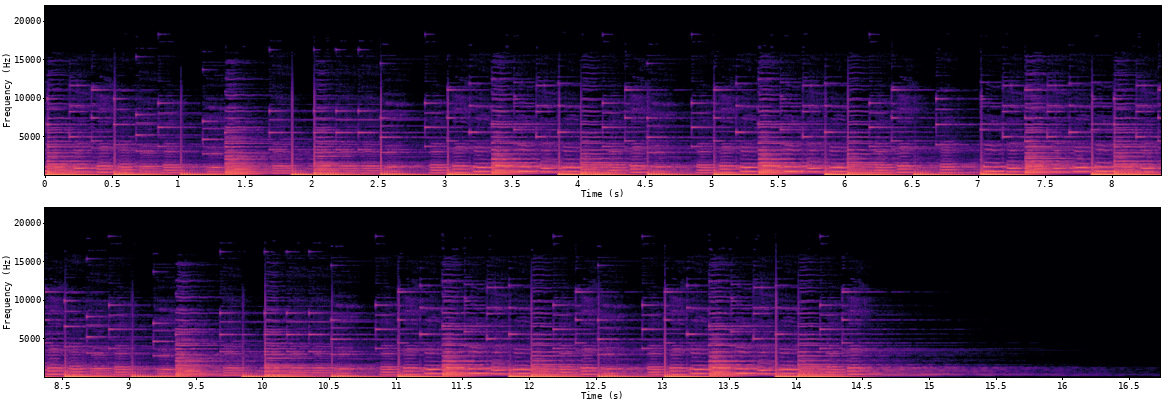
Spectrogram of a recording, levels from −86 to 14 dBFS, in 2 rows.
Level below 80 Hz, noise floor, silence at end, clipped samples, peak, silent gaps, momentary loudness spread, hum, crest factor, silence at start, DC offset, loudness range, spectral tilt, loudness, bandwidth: -12 dBFS; -64 dBFS; 0 s; under 0.1%; 0 dBFS; none; 5 LU; none; 12 dB; 0 s; 3%; 2 LU; -6.5 dB/octave; -16 LUFS; 12 kHz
